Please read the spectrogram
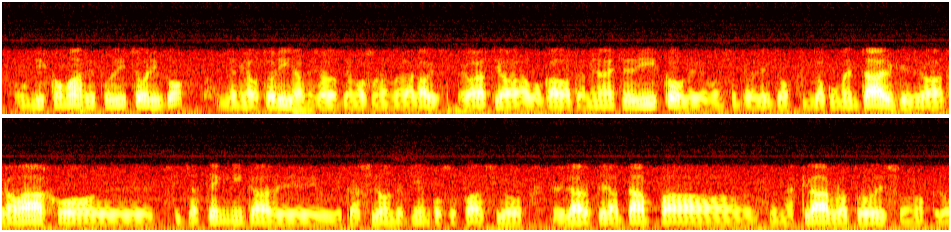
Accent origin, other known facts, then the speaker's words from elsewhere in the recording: Argentina; also born or lived in Spain; Ahora, no esperes eso siendo argentino en España. Es más, perdón, siendo sudaca. Ahí no soy argentino, ahí soy sudaca.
